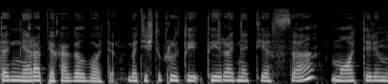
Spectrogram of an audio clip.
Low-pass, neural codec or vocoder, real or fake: 14.4 kHz; none; real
